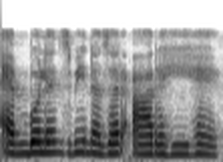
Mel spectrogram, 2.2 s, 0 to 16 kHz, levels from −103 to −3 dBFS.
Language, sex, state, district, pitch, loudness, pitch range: Hindi, female, Karnataka, Bangalore, 220 Hz, -17 LUFS, 210-235 Hz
